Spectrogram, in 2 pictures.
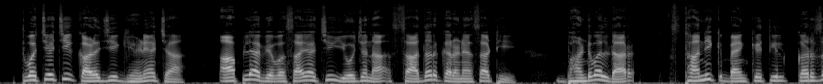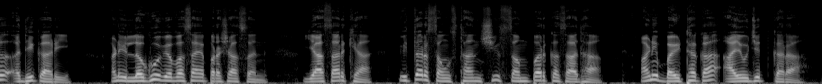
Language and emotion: Marathi, neutral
